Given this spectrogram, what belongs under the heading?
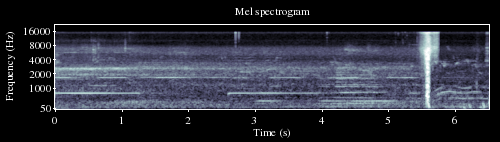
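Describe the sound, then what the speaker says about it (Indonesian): The Jayabaya train rumbles through Lamongan station with long, steady tonal whines from the wheels and rails, ending in a sudden loud metallic screech or horn blast near the end. "Kereta api Jayabaya sudah melintas."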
